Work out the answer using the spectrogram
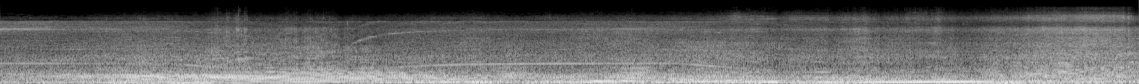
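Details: Electric wood planer after armature repair, tested under load: steady even motor roar with no stumbling, crackle or sparking; running smoothly and healthy.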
